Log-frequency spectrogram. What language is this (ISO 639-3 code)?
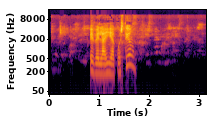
glg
